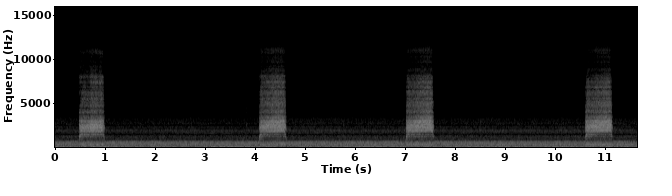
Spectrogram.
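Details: Nest-box barn owl young, wild and awaiting their next feeding, repeat harsh hissing snore-like calls: four similar half-second bursts spaced about three seconds apart, roughly seventeen per minute, over steady low background noise.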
